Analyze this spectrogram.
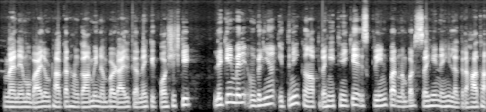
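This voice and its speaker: A man reading a scripted moral story in the first person, slow and steady. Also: mid-range voice, no room sound.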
